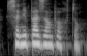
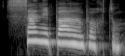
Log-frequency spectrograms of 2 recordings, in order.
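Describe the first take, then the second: First: A z sound links pas to important. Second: Pas runs into important with no z sound. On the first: "avec la liaison" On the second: "je ne fais pas la liaison"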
